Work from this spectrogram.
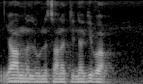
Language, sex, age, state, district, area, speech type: Manipuri, male, 30-45, Manipur, Bishnupur, rural, spontaneous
